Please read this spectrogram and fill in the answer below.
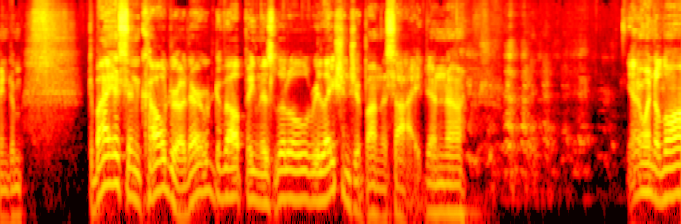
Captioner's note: some chuckles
